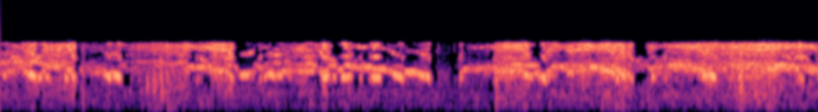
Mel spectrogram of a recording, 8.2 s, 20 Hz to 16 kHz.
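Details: Peregrine falcons begging during feeding at Kawęczyn, recorded 10.05.22: strained, harmonic screeching cries pile over one another, bending up and down, broken by a short silence near the middle before the chorus resumes.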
